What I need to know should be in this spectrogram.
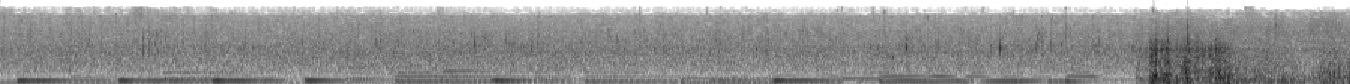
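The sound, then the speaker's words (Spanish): Rain drumming on rooftops during an electrical storm, a steady hiss beneath slow melodic music, until a loud crack of thunder bursts in near the end. “La lluvia no para de sonar en los tejados.”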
